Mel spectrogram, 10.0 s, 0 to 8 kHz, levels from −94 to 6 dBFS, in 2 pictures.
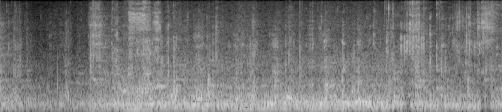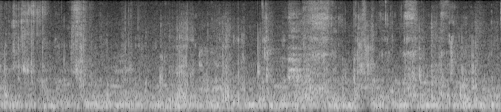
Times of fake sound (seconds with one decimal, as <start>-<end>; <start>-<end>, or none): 3.1-3.8; 7.8-10.0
